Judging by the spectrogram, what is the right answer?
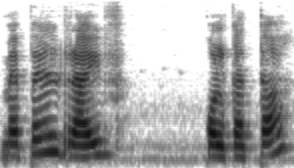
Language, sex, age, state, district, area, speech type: Goan Konkani, female, 45-60, Goa, Salcete, rural, read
